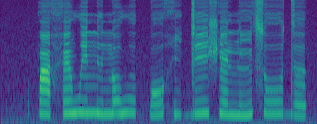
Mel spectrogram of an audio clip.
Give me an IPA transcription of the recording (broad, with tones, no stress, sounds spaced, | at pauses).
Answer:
p ã˧ h ɛ̃˦ w e˦ n ɨ˧ n ɔ˦ w o˦˨ k͡p o˨˦ h i˨ ɡ eː˦ ʃ ɛ̃˧ n ĩ˨˦ s oː˦ d ə˧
